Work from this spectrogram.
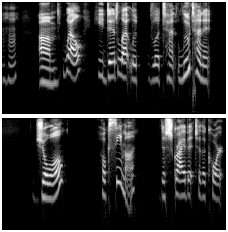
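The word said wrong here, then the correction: Hoksema: You want to know how to pronounce a good Dutch name? – But how? – Hoxma. – Yeah, that actually makes more sense than what I said.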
